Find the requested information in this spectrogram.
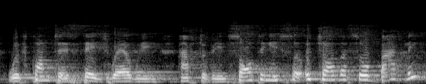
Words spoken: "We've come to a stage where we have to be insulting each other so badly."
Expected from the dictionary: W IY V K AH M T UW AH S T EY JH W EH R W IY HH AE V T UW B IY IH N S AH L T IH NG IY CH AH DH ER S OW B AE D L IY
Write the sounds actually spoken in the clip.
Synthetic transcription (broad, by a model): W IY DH K AH M T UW AH S T EY JH W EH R W IY HH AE F T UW B IY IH N S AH L T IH NG IY CH AH DH ER S OW B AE D L IY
